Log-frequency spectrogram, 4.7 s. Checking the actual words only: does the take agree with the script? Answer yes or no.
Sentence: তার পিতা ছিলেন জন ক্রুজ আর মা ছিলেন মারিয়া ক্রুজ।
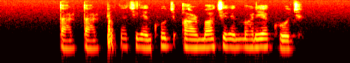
no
